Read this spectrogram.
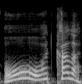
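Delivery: high, sing-song creepy caller voice; odd prank caller. Retold or imitated. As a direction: play the weird caller way up high. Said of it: "every night I would say".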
